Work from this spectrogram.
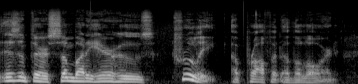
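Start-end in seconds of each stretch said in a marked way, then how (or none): none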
